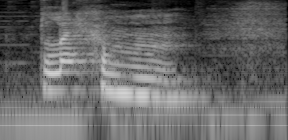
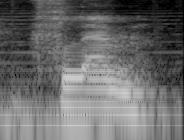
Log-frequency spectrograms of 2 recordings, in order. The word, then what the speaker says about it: phlegm: If you want to say phlegm, why wouldn't you just go PF? Not phlegm. Phlegm. Phlegm, well.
